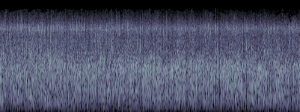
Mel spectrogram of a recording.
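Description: A packed audience at a school final-exam concert claps continuously, a dense, even roar of applause with no pauses and only faint crowd murmur beneath.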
